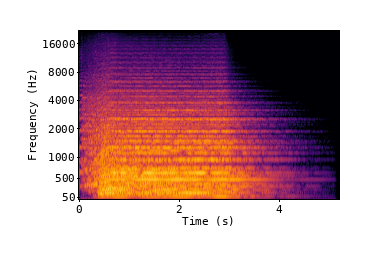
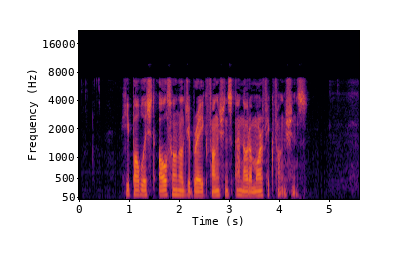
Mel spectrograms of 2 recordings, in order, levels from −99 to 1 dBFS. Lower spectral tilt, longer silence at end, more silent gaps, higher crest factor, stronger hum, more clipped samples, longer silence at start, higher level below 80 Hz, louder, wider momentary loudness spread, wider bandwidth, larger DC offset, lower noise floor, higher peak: first, -7 dB/octave vs -3.5 dB/octave; first, 1.45 s vs 1.1 s; neither; second, 16 dB vs 22 dB; neither; neither; second, 0 s vs 0.9 s; first, -34 dBFS vs -64 dBFS; first, -13 LUFS vs -31 LUFS; first, 12 LU vs 9 LU; first, 12 kHz vs 7.4 kHz; neither; second, -66 dBFS vs -73 dBFS; first, 0 dBFS vs -12 dBFS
